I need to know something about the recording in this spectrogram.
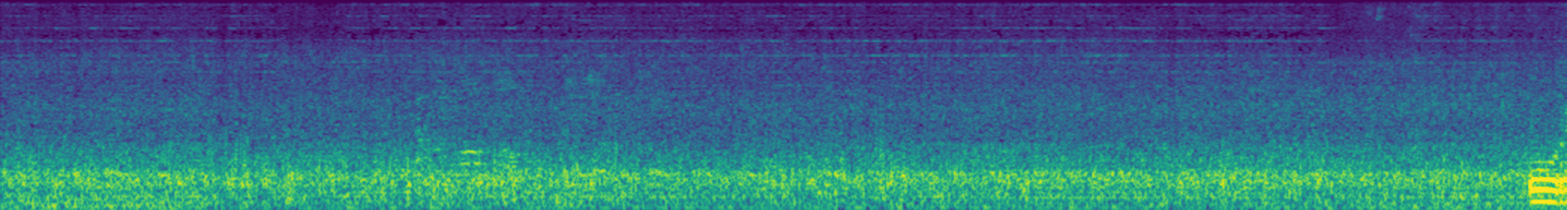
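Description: Small boat's engine running steadily under way, mixed with the rush of water along the hull.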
